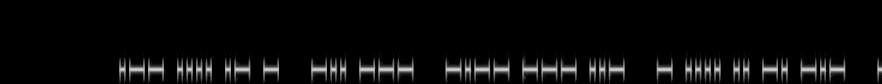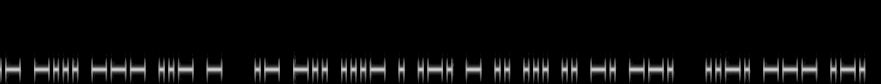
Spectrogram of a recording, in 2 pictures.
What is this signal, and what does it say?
Morse code, heard as a keyed tone, about 25 wpm, 700 Hz. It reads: WHAT DO YOU THINK ABOUT ADVERTISING FOR
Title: Sentences from Top 1000 Words - Review Part 6 - 25wpm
